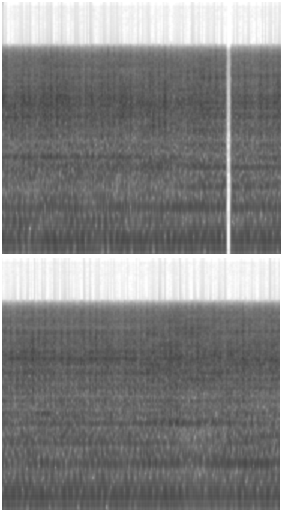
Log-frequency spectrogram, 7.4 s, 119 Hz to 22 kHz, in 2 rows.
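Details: John Deere 455 diesel tractor, cold start at about two degrees after glow plug heating: even diesel clatter at a steady idle with no misses or surging; running fine.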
